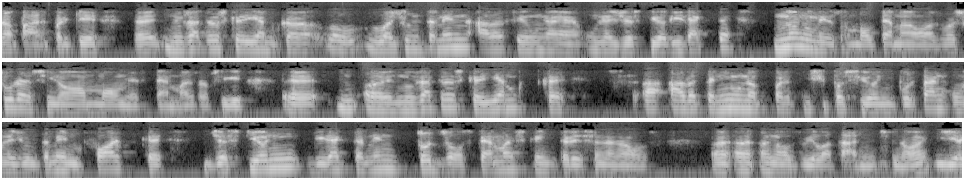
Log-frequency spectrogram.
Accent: Palafrugell, Catalonia, Spain; sóc una persona de Palafrugell.

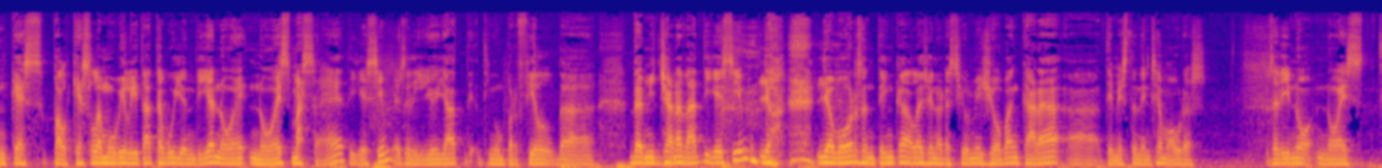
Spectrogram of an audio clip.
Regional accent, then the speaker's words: Llofriu, Catalonia, Spain; Doncs sóc de Llofriu i com deia, és la carta de presentació de quan em presento qui sóc.

